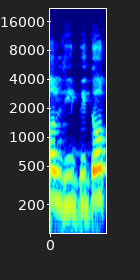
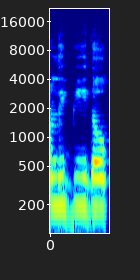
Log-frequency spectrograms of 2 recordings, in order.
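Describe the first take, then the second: First: It is said with a Filipino-style pronunciation. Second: It is said with the standard pronunciation. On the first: The speaker calls it wrong. "sa ating mga Filipino" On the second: The speaker calls it right. "libido po yung correct pronunciation"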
